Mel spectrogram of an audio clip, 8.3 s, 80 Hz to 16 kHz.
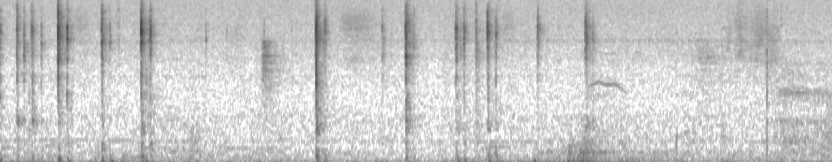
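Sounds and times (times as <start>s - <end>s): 
typing on a computer keyboard: 0.0s - 1.6s, 3.1s - 6.0s
low steady hum: 0.0s - 8.3s.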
